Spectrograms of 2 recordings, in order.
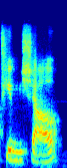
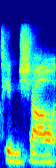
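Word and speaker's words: timshel: is of eden uh tim xiao so it's a word from the bible that was mentioned in the book is of eden uh tim xiao is the pronunciation of a hebrew word from the fourth chapter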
